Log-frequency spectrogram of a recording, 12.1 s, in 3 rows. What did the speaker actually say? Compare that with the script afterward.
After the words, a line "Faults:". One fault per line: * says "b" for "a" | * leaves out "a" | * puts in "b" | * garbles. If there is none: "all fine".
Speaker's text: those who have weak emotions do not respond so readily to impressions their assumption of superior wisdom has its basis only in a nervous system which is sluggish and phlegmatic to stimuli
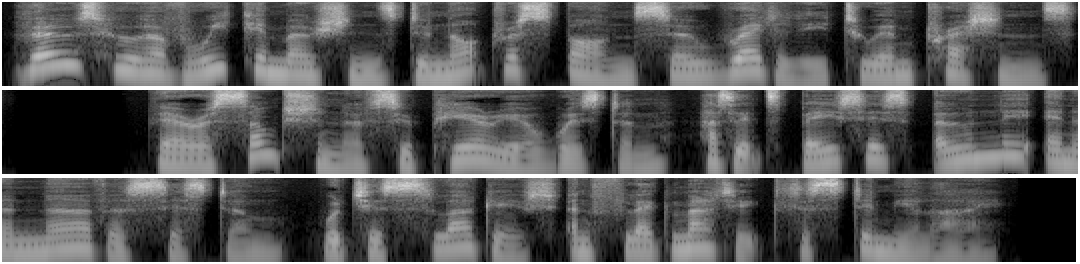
those who have weak emotions do not respond so readily to impressions their assumption of superior wisdom has its basis only in a nervous system which is sluggish and phlegmatic to stimuli
Faults:
all fine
